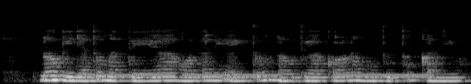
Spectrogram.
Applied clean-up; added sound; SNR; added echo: none; Telephone; 12 dB; reverberation time 0.7 s.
